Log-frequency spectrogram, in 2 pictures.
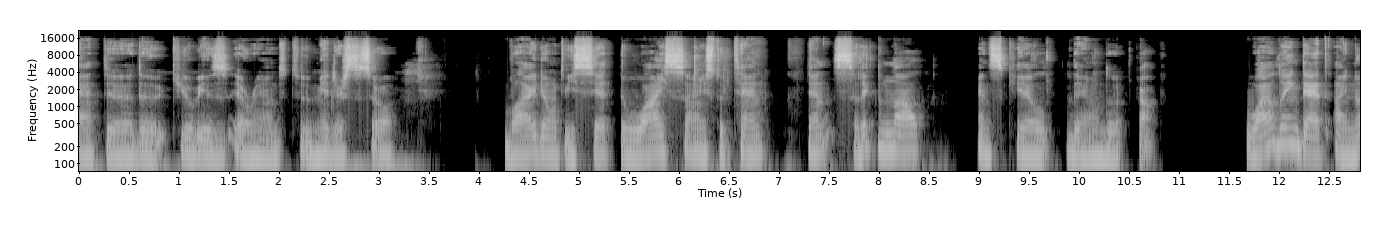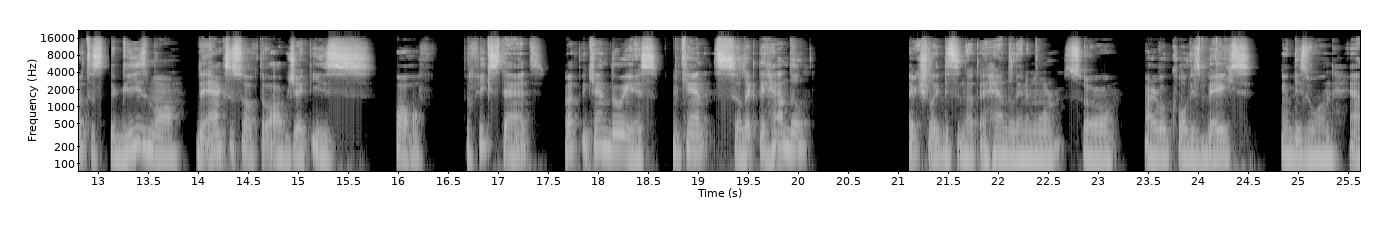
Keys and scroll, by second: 6.3 KP_1, 6.4 KP_0, 6.5 Return, 10.0 t, 13.1 ctrl+z, 24.1 s, 24.4 e.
